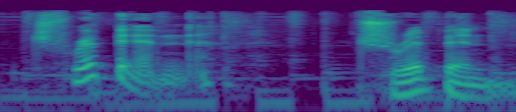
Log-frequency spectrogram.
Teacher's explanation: It doesn't have the G at the end, which isn't really grammatically correct, but that's kind of the way it's pronounced. Yeah. We we would never say the G, right?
